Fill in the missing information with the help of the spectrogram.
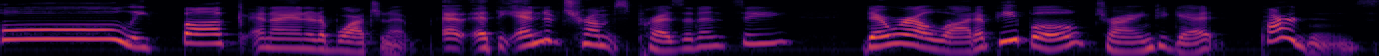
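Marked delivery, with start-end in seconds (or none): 0.0-1.5 stunned, drawn out high and slow. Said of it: "I was like".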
